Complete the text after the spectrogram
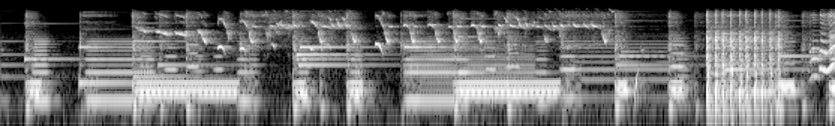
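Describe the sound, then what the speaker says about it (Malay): Small bird chirping in quick, tonal bursts with repeated whistled notes, fairly close and clear, ending in a brief noisy rustle. "Burung kecil tu datang lagi."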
